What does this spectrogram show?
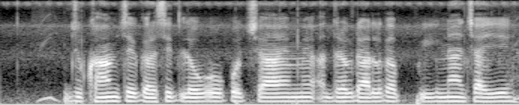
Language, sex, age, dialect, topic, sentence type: Hindi, male, 18-24, Hindustani Malvi Khadi Boli, agriculture, statement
